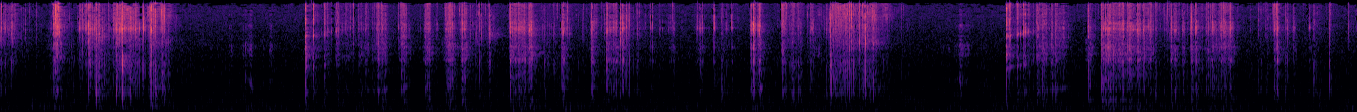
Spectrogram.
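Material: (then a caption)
Soap. A solid pink and yellow bar of soap with a cream-coloured core is held in the hand and scraped flat with a metal utility knife blade. Bright, crisp, dry scraping strokes come in several quick runs separated by short quiet pauses, with almost no low end.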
